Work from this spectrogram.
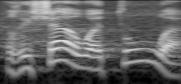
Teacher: Di sana dia syakalnya dhammatain berhadapan dengan huruf waw, maka ghisyawatu wa kita tekan selama 2 harakat di sana karena hukumnya adalah idgham bi gunnah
